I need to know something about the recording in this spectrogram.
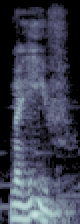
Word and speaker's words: naive: their classroom rendezvous next word naive na Eve naive now naive means showing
